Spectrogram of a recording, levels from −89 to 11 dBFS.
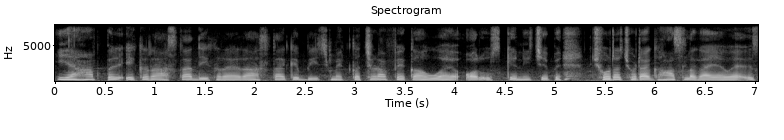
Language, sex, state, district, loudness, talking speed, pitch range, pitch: Hindi, female, Jharkhand, Garhwa, -16 LUFS, 215 wpm, 210-230 Hz, 220 Hz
